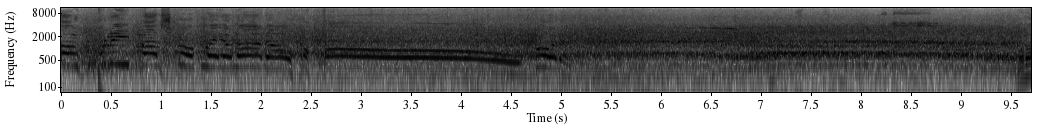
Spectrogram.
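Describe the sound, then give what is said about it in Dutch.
A loud stadium crowd in Rotterdam roars and cheers continuously after a Feyenoord goal scored by Leonardo, with whistles, shouts and clapping blending into a dense wall of sound, sharp tonal whistle-like cries rising over it early on. “En wat leeft dit publiek, en nu ongetwijfeld thuis, ja, op een fenomenale manier mee met Feyenoord.”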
